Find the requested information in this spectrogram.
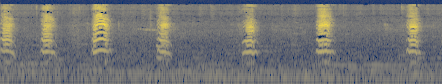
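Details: Rescued kitten meowing, seven short high harmonic cries spaced about one to one and a half seconds apart, each with a slight down-curving pitch, over a low steady background hum.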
